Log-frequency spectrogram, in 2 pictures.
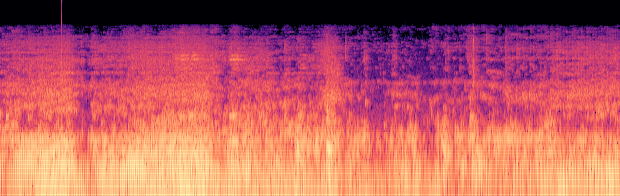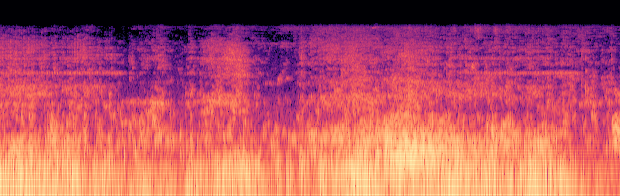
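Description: Hero Splendor Plus motorcycle's small single-cylinder four-stroke engine running as the bike rides along at low town speed, with a brief rise in engine pitch about twenty seconds in.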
